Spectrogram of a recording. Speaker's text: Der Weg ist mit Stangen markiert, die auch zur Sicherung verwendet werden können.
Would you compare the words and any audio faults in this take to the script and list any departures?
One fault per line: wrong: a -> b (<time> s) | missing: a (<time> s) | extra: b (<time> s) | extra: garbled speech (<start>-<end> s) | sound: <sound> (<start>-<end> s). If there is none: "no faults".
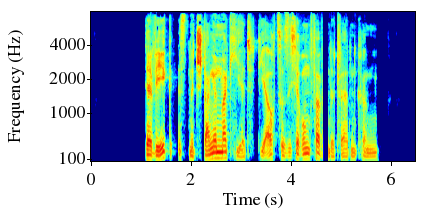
sound: dropout (4.6-4.8 s)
